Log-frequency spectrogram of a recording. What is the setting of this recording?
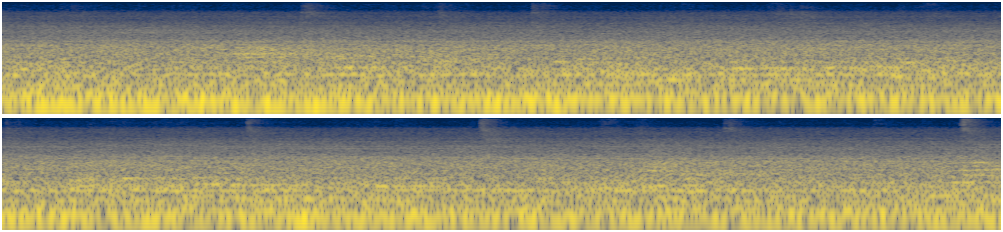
subway station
